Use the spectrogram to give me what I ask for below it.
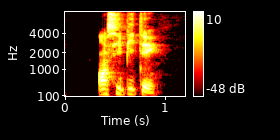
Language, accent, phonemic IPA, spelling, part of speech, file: French, France, /ɑ̃.si.pi.te/, ancipité, adjective, LL-Q150 (fra)-ancipité.wav
- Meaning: ancipital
